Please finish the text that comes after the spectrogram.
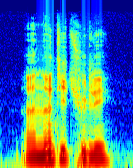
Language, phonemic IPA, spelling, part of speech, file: French, /ɛ̃.ti.ty.le/, intitulé, verb, Fr-intitulé.ogg
- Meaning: past participle of intituler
